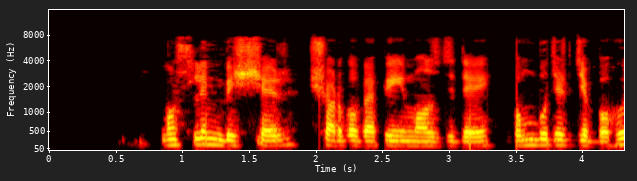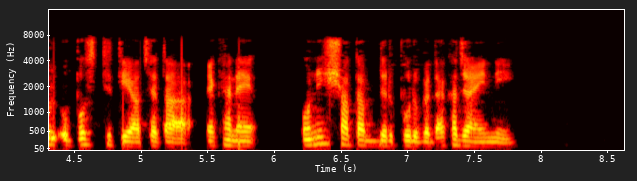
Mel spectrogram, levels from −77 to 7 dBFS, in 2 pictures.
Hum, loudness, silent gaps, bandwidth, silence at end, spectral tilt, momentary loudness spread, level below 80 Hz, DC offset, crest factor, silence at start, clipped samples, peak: none; -17 LUFS; 1.90-1.94 s, 5.98-6.19 s; 8 kHz; 0.85 s; -4 dB/octave; 6 LU; -56 dBFS; under 0.1%; 16 dB; 0.85 s; under 0.1%; -2 dBFS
